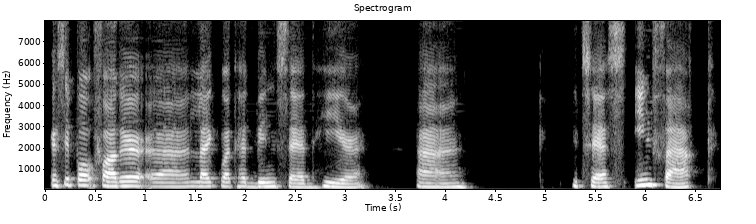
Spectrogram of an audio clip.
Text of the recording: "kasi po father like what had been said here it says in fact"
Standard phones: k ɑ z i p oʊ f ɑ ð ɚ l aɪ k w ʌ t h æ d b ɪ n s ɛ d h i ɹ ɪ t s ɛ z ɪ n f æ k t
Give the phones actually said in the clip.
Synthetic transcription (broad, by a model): k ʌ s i p oʊ f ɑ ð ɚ l aɪ k w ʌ t h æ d b ɪ n s ɛ d h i ɹ ɪ t s ɛ s ɪ n f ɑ k t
